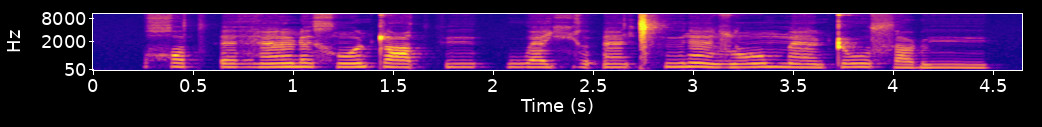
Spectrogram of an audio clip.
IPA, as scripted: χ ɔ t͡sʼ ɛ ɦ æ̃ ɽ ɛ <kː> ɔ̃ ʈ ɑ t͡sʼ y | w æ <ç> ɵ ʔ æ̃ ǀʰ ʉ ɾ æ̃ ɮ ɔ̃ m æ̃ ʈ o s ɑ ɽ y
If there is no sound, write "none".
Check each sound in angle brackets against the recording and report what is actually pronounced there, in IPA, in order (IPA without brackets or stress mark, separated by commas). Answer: x, ç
